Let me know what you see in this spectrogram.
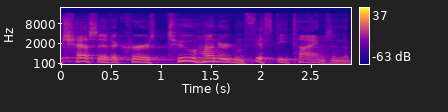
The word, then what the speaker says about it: chesed: Hebrew word in English is spelled C-H-E-S-E-D, chesed, C-H-E-S-E-D. And it means kindness, mercy, loving kindness, unfailing love, tenderness, and faithfulness.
